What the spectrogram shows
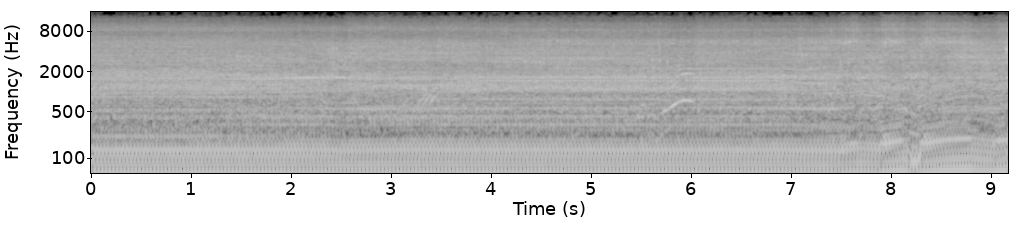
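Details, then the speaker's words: Oil-starved scrap engine restarted after a tight spot, governor pulled: harsh rapid thrashing beat about three per second, then stumbles and winds down; boiling sizzling oil, owner thinks both rods broke, zero compression, no external damage. "Oh, we've got boiling oil. It's good for it. I think the both rods broke."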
